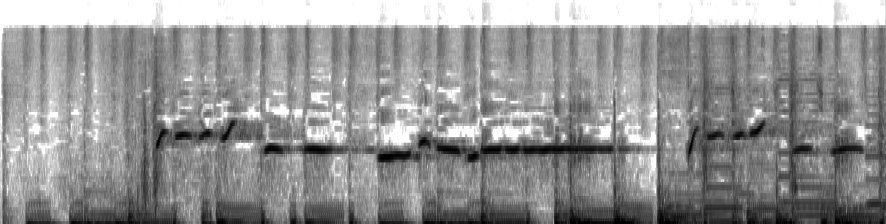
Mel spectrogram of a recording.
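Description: A relaxed human whistle carries a wandering melody over a rhythmic music backing in an accounting software advert, loud and upfront throughout.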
